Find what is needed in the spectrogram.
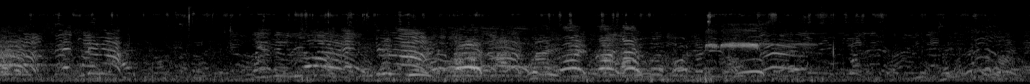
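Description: Several voices overlapping as rugby players and sideline spectators call and shout, with no clear words. A brief high steady tone sounds about seven seconds in, and the voices ease off a little near the end.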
